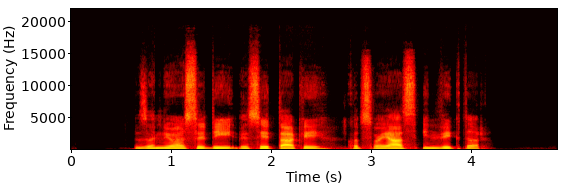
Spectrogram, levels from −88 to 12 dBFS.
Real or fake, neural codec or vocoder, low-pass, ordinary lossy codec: fake; codec, 44.1 kHz, 2.6 kbps, DAC; 19.8 kHz; none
